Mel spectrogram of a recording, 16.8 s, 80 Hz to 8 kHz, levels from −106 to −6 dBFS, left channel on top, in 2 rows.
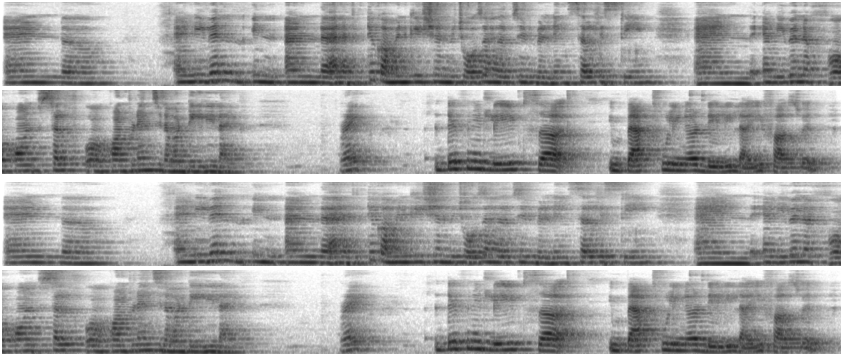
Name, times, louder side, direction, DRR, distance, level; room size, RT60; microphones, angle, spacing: voice 1, 0.0-1.0 1.6-10.8 11.8-12.0, left 3 dB, 65° left, 2 dB, 1.4 m, -28 dB
voice 2, 12.7-14.1 14.5-16.6, left 2 dB, 20° left, 3 dB, 0.6 m, -26 dB
9.8 x 9.1 x 2.7 m, 0.76 s
head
